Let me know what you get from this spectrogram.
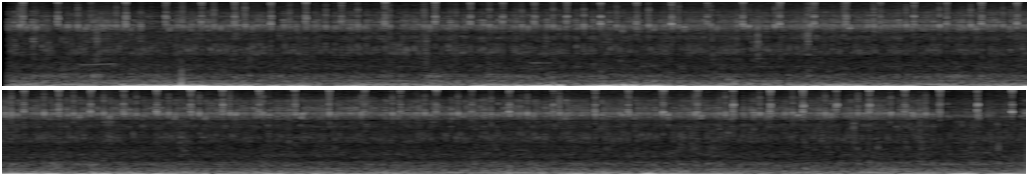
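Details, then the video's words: Crickets chirping in a dense, steady chorus of rapid high-pitched pulses, with a constant low rumble underneath. "Crickets Chirping"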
